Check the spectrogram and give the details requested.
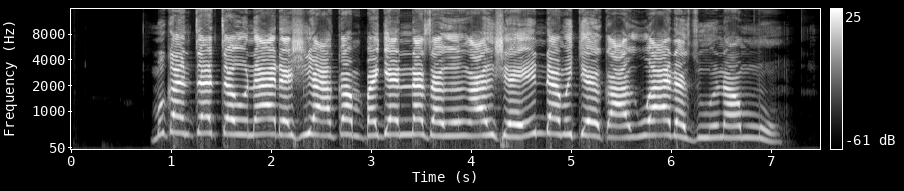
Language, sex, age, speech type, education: Hausa, female, 15-29, read, primary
